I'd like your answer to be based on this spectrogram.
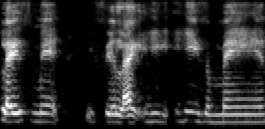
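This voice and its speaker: The voice belongs to a woman and sits at a medium pitch. She talks fairly slowly. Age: 40s. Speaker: podcast co-host. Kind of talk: casual group discussion. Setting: live stream. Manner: animated.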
